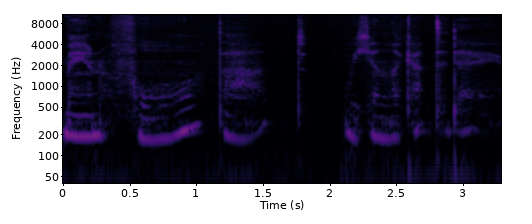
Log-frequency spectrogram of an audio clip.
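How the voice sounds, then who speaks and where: Soft-spoken and very slow, a woman talks at a medium pitch in monotone, flat intonation, with noticeable background noise. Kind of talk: ASMR roleplay.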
